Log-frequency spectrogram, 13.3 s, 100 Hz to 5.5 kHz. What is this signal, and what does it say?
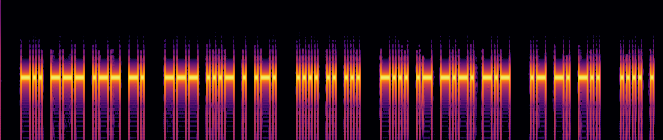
Morse code, heard as a keyed tone, about 20 wpm, 600 Hz. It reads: DOWN OVER HIS BACK AND HE
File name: the old man and the sea / the old man and the sea part 1 20wpm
